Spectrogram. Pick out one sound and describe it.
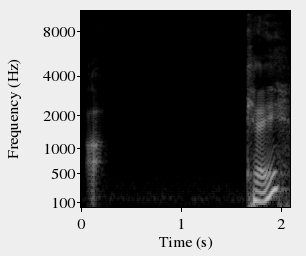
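A young man speaks briefly, close to a microphone.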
